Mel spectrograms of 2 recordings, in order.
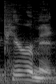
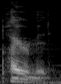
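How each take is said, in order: First: The first syllable sounds like 'peer'. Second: The first syllable sounds like 'pyro'. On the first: This is the ordinary word for the shape. The speaker calls it wrong. "Don't say Pyramid. That would be the correct way to say it" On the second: This is the name used on this channel. The speaker calls it right. "Get it right, because he's a pyro"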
